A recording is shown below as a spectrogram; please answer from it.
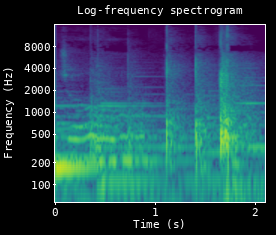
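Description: Soleá flamenco guitar music with notes ringing out. From about a second in come a few sharp strikes, flamenco dance shoes stamping on the floor.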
